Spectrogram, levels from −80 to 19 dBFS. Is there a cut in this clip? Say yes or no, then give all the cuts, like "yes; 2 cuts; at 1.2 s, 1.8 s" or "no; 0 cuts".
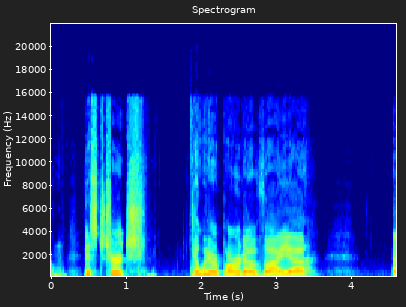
no; 0 cuts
